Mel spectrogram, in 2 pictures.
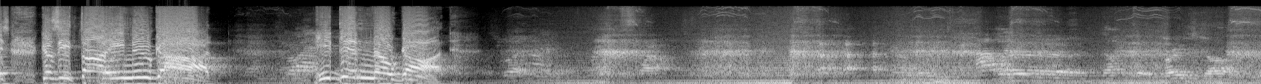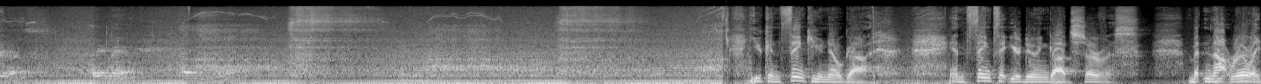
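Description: A man preaches with animation through a microphone, heard with some room echo.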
